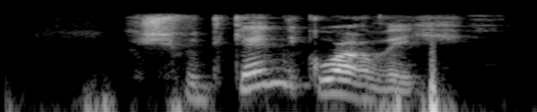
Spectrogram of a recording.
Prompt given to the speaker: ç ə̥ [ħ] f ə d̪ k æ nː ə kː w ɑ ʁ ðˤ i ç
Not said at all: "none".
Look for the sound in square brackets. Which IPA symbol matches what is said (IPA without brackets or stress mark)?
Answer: ʃ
